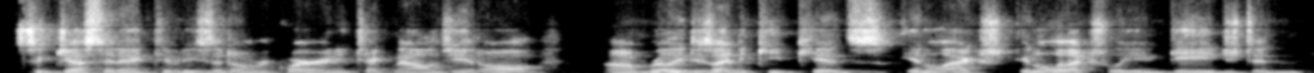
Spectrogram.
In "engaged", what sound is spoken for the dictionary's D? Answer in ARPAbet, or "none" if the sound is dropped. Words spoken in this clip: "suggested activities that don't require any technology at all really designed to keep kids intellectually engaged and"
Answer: D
